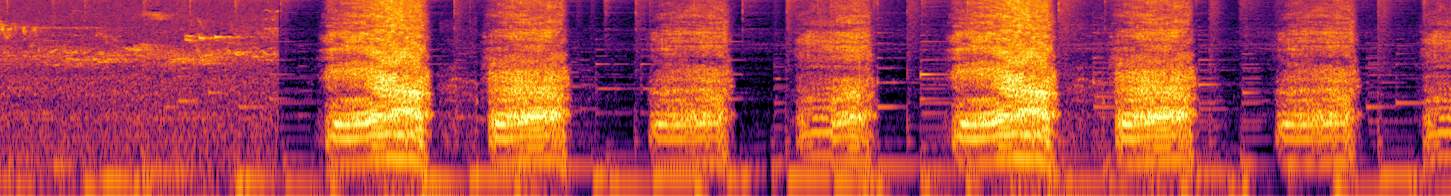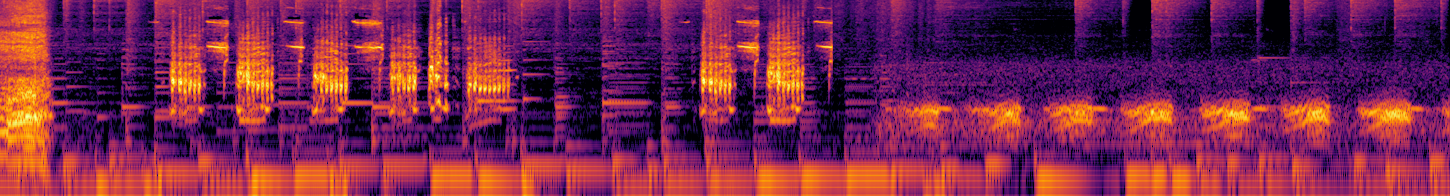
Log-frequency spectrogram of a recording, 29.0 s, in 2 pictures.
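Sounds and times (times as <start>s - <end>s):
soft background music: 0.1s - 29.0s
large animal calling: 3.2s - 5.8s, 6.5s - 8.8s, 9.4s - 12.0s, 12.8s - 13.6s, 14.2s - 15.1s, 16.1s - 19.7s, 21.4s - 22.9s, 23.6s - 28.8s.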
